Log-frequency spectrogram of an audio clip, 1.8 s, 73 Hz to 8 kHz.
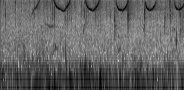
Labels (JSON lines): {"label": "biophony, dolphin", "recorder": "SoundTrap 500"}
